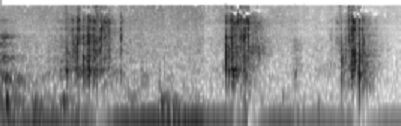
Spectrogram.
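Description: Three muffled, crunchy snaps as a piece of wooden crate wrapped in cloth is broken in the hand, like bones cracking, spaced about a second apart, with no talking.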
